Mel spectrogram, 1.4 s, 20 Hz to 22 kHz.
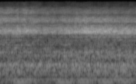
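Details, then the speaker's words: Acrylic centrifugal pump trainer driven by electric motor via magnetic coupling, suction valve being closed to about minus 18–20 inHg vacuum: steady hum with gritty crackle like rocks in the pipe, no debris, collapsing vapour bubbles, cavitation. "You start to hear that sound sounds almost like rocks going through the pipe. There's no debris, there's no solid material through here. That solid sounding sound is really the collapsing of the vapor bubbles as they go back into liquid form."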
